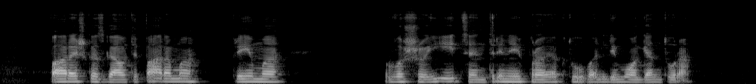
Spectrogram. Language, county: Lithuanian, Marijampolė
